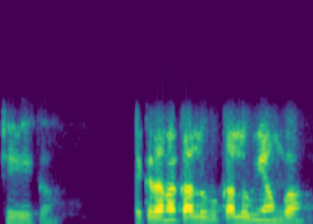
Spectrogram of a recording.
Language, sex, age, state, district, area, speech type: Punjabi, male, 30-45, Punjab, Fatehgarh Sahib, rural, conversation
